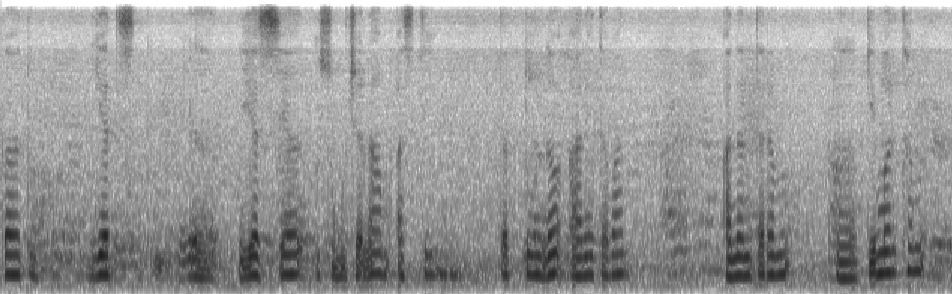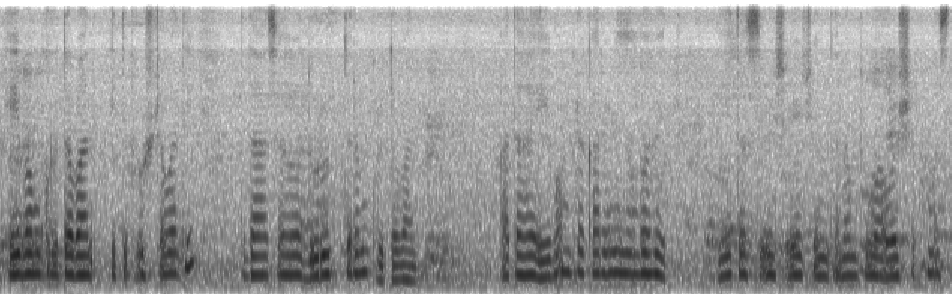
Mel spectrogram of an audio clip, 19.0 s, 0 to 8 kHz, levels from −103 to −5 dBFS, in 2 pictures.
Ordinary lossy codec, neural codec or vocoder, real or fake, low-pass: none; vocoder, 44.1 kHz, 80 mel bands, Vocos; fake; 7.2 kHz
